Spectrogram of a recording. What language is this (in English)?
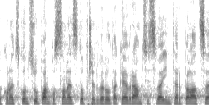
Czech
